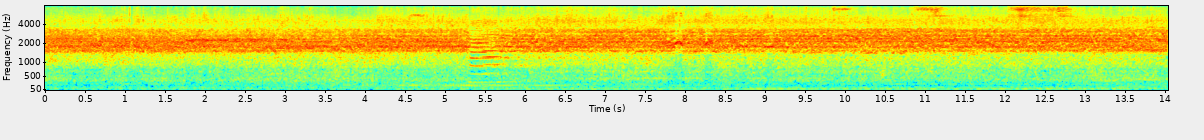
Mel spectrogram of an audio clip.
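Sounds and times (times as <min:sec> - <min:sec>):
diesel locomotive running: 0:00.0 - 0:14.0
locomotive horn toot: 0:04.9 - 0:06.8.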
